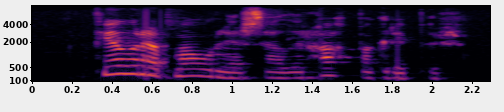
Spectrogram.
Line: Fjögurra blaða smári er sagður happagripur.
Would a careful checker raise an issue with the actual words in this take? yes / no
yes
